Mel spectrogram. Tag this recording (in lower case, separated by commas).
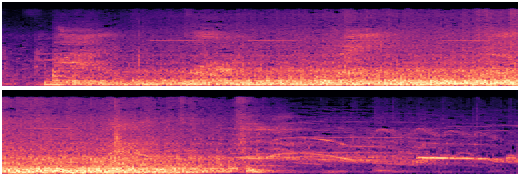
speech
